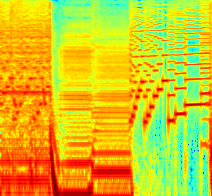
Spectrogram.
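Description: Riddim dubstep: heavy distorted synth bass, giving way about half a second in to a held low bass chord. In the second half the bass cuts out for a quick run of bright synth notes stepping down in pitch, a fill leading back into the drop.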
